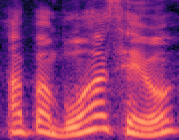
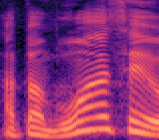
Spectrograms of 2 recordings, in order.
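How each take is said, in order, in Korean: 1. 이 질문은 밝고 반갑게 들려요. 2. 이 질문은 나무라고 다그치는 듯 들려요. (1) "이것은 아빠 놀아주세요" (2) "이거는 아빠 나와야죠. 왜 누워 있어요?"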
